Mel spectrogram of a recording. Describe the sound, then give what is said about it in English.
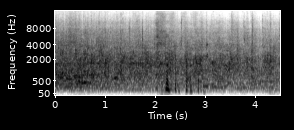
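Audience applause for a student called up at a Bishop Foley school gathering, a steady, dense wash of clapping with a voice briefly speaking over it midway. “Let's give Joe Harrell a hand.”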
